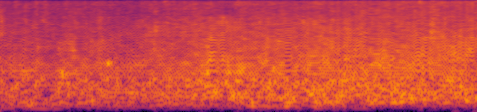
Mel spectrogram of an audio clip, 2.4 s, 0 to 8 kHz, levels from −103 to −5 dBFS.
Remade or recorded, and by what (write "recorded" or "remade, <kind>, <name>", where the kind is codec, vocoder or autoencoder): remade, vocoder, Vocos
